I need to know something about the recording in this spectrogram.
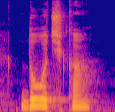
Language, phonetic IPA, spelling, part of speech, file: Ukrainian, [dɔt͡ʃˈka], дочка, noun, Uk-дочка.ogg
- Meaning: daughter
